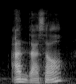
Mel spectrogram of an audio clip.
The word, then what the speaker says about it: 앉아서: 앉아서 역시 어미가 왔기 때문에 이 지읒을 디음절 첫 소리로 옮겨서 앉아서 넓이 역시 조사기 때문에 비읍을 디음절 첫 소리로 옮겨서 넓이라고 발음하는 거예요.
